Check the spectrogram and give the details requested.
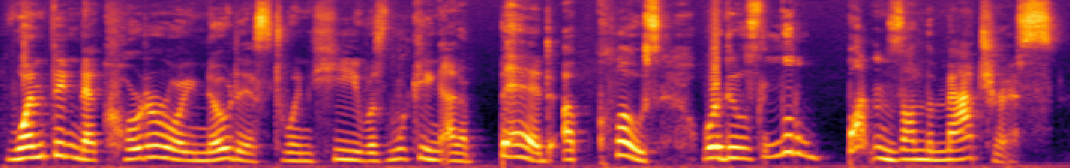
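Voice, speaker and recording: A woman hosting a read-along, speaking to young children in simple, clearly phrased storytime style. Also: medium pitch.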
